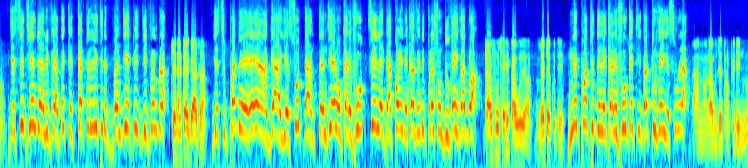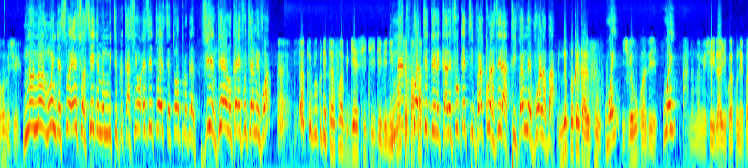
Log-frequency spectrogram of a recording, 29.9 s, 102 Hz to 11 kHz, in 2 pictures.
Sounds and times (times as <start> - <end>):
Speech: 0.0 - 29.9.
